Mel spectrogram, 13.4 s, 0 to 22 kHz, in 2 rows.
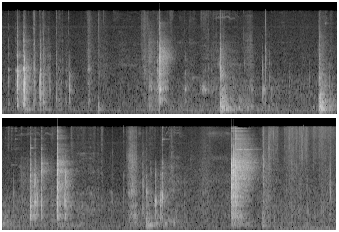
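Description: Metal clinks and rattles of a box-end wrench on the bar nuts and of the side cover of a Stihl 028 AV chainsaw being fitted by hand, in separate short bursts a second or two apart. A longer, harsher rattle comes near the end.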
